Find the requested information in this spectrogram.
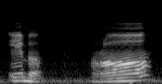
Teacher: با قلقلہ میں سے ہے، اس لیے با کے اوپر قلقلہ ہوگا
